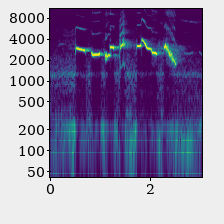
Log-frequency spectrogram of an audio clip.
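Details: Rival-provoking song of an oriental magpie-robin: a series of clear, level whistles and short upward flicks, each about a quarter second long, ending in a strong descending slur, over a faint low rumble.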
